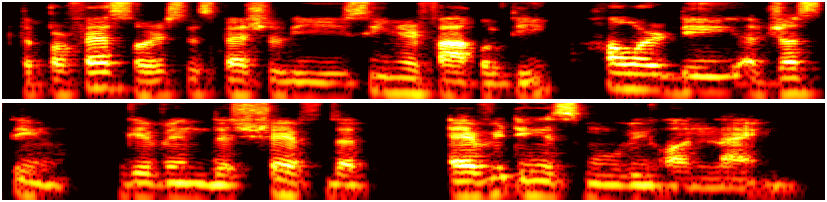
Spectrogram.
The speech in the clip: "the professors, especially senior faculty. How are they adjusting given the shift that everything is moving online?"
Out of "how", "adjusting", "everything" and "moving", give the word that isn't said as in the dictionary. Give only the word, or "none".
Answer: everything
